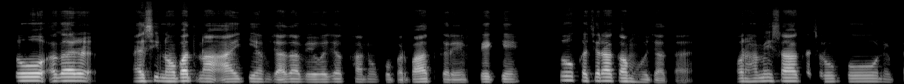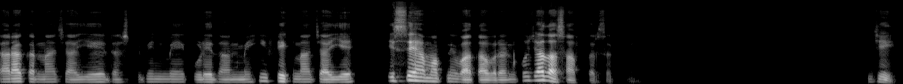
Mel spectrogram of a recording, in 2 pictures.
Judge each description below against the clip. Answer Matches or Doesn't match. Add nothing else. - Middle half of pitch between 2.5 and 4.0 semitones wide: Doesn't match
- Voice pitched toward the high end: Doesn't match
